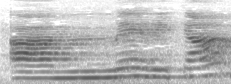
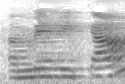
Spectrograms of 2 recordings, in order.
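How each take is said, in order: First: "américain" drawn out slowly on the é; stressed E sound. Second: Said in the usual way. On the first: Shown as a demonstration. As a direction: stretch the é in "américain" to show the E sound. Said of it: "le E". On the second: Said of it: "donc on le souligne".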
